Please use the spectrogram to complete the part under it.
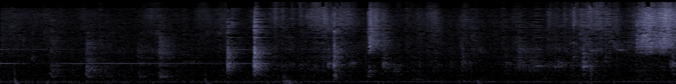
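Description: Green chillies, garlic, cumin, salt and a little coriander pounded finely in the kitchen, giving a run of quiet, irregular hard knocks and clinks over a steady low hum.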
